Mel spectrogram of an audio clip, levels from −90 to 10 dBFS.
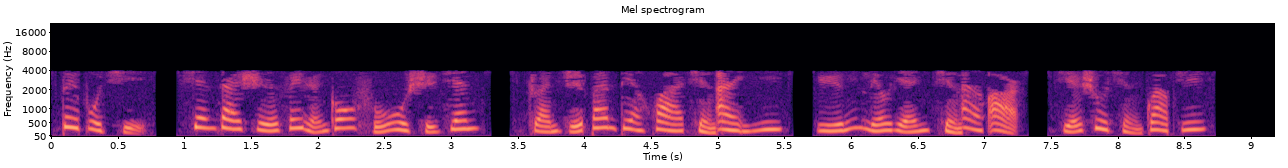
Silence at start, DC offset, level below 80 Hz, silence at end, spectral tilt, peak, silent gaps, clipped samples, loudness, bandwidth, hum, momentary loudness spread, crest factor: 0.1 s; 0.4%; -58 dBFS; 0.5 s; -11 dB/octave; -2 dBFS; 0.78-0.94 s, 3.29-3.44 s, 5.56-5.71 s, 7.33-7.47 s; under 0.1%; -16 LUFS; 4 kHz; none; 6 LU; 14 dB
